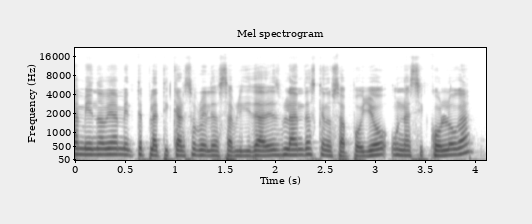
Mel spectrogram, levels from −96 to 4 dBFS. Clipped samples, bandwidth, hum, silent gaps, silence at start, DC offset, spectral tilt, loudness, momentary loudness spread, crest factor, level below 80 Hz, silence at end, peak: under 0.1%; 12.5 kHz; none; none; 0 s; under 0.1%; -6.5 dB/octave; -33 LUFS; 4 LU; 14 dB; -46 dBFS; 0.1 s; -16 dBFS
